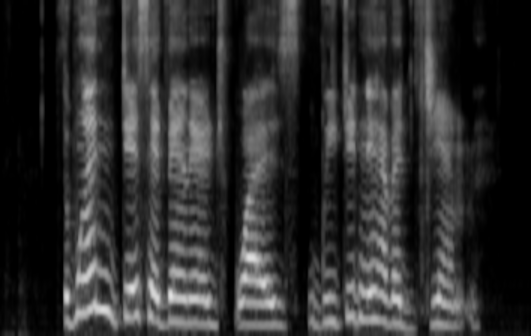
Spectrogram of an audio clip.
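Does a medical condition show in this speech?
Yes: Friedreich's ataxia.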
